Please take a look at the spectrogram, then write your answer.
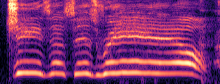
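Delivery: high, slow, loud proclamation; the saved man shouts his new faith, high slow yell; ecstatic shout. Retold or imitated. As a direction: stretch out each word as you shout it. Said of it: "And then he goes".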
